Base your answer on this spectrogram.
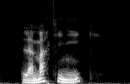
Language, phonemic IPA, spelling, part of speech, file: French, /maʁ.ti.nik/, Martinique, proper noun, Fr-Martinique.ogg
- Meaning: Martinique (an island, overseas department, and administrative region of France in the Caribbean)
